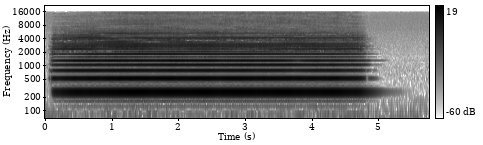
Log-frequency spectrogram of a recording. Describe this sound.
violin arco non vib C3
violin arco non vibrato
violin, arco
